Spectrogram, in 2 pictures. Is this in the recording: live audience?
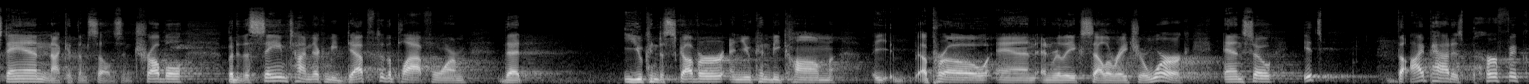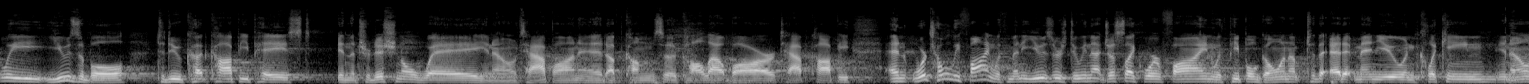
yes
